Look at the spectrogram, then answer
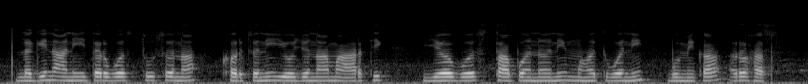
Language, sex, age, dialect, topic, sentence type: Marathi, male, 25-30, Northern Konkan, banking, statement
